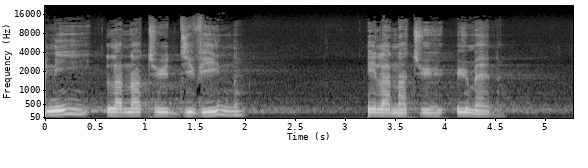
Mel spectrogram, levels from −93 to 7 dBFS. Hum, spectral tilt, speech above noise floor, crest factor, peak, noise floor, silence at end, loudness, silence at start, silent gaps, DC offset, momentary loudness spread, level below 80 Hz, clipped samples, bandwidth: none; -4 dB/octave; 31 dB; 18 dB; -2 dBFS; -50 dBFS; 0.55 s; -19 LUFS; 0 s; none; under 0.1%; 10 LU; -58 dBFS; under 0.1%; 16 kHz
